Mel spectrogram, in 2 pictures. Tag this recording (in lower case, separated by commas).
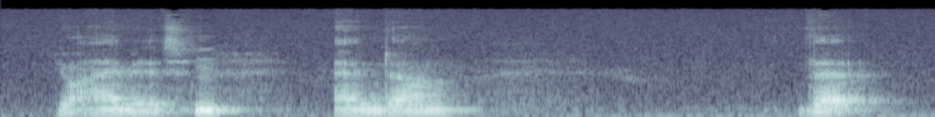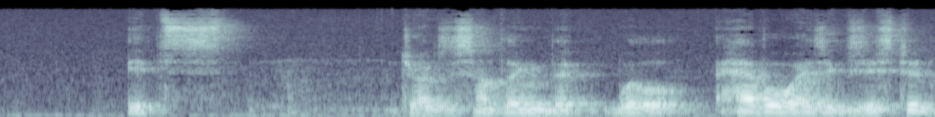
speech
